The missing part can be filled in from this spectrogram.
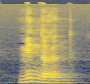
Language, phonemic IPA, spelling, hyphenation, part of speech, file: Dutch, /ˈmɪn.də.rə(n)/, minderen, min‧de‧ren, verb / noun, Nl-minderen.ogg
- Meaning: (verb) 1. to cut back [with met ‘on’], to reduce 2. to decrease 3. to perform a decrease; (noun) plural of mindere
